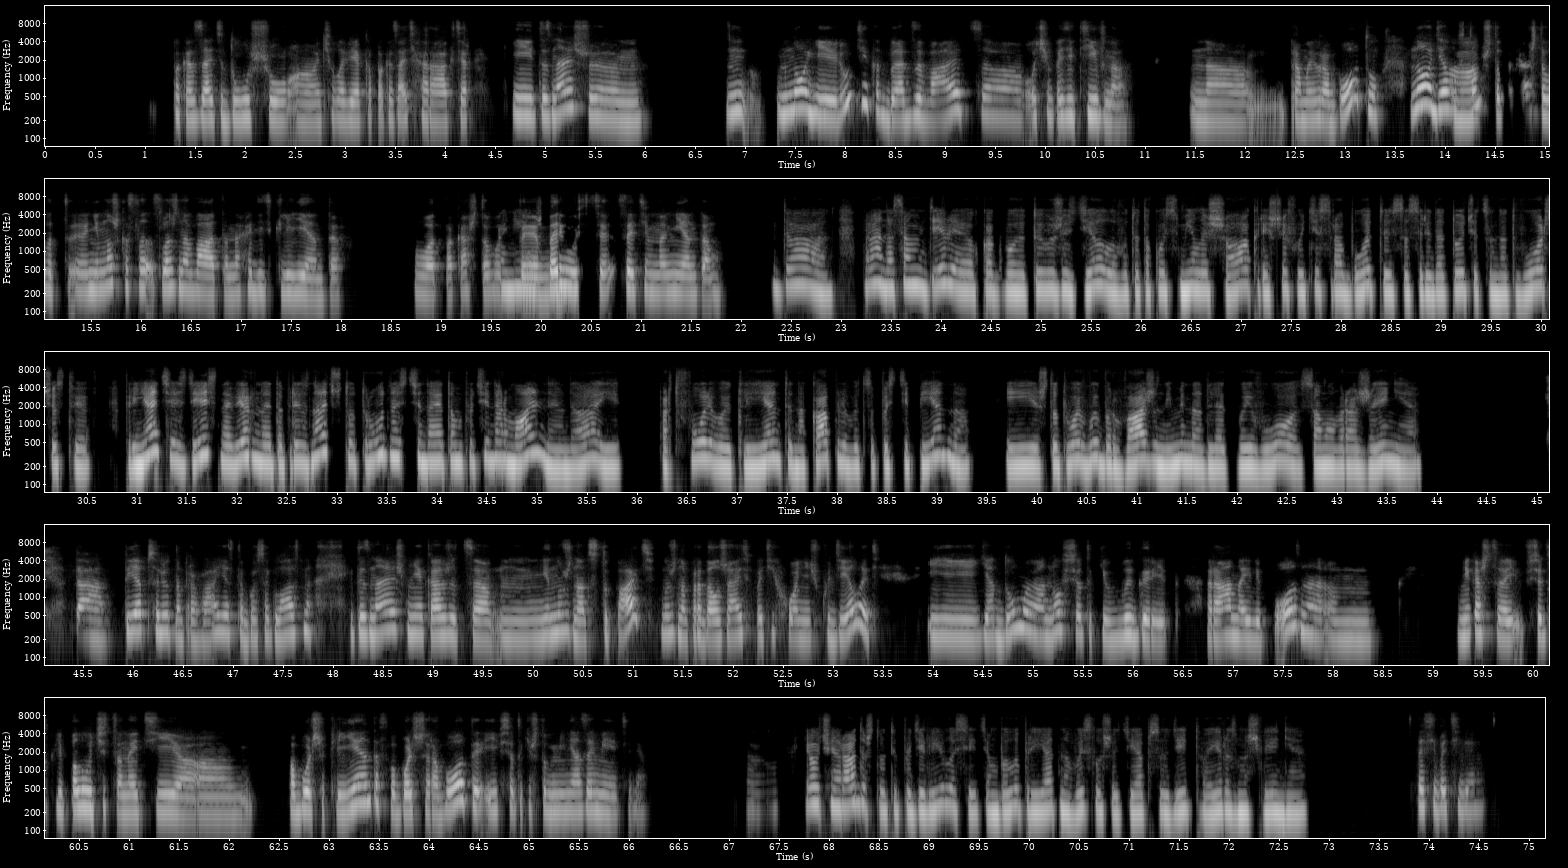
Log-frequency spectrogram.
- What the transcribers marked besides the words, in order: other background noise
- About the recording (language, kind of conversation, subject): Russian, advice, Как принять, что разрыв изменил мои жизненные планы, и не терять надежду?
